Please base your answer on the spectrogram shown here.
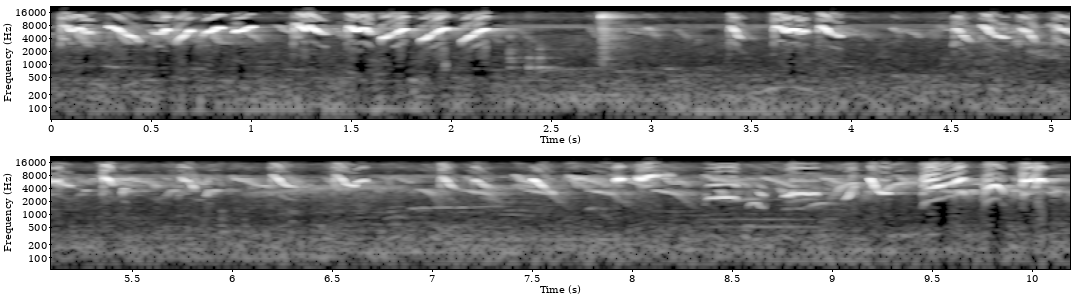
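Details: Oriental white-eye (pleci) delivering gacor 'ngalas' song with continuous 'isian' material to provoke other pleci into song; dense runs of sharp high chirps in bursts, with a brief lull around four to five seconds.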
